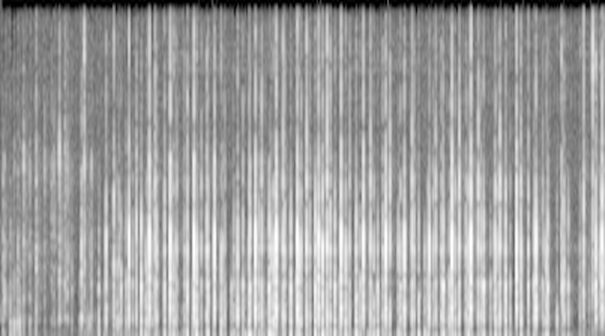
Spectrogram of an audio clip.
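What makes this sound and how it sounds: Long acrylic nails tap and scratch quickly across the back and edges of a small, solid pink plastic protective case with a kickstand on a Nintendo Switch Lite. The result is a dense run of short, dry, crisp clicks and scratchy ticks that die away instantly. Throughout, a faint steady low hum sits beneath them.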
